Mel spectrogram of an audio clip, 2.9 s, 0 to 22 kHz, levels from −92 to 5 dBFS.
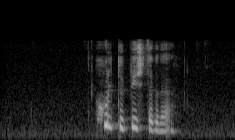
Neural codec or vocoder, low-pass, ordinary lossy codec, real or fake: none; none; none; real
